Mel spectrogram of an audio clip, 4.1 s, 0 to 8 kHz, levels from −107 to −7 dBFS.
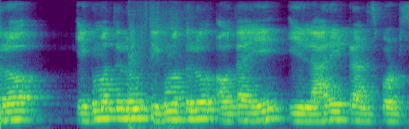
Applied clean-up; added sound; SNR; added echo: neural separator model SepFormer DNS4.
